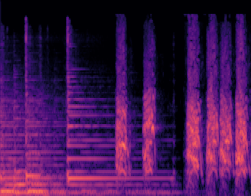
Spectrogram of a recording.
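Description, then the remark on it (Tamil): A dog barks up close, starting with a few drawn-out, high yelping barks, then a quicker run of five or six sharp barks in a steady rhythm. No one speaks. “மனிதனுக்கும் நாய்க்கும் இடையிலான இந்த பிணைப்பை கௌரவிக்கும் விதமாக சர்வதேச நாய் தினம் கொண்டாடப்படுகிறது.”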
